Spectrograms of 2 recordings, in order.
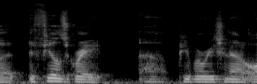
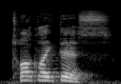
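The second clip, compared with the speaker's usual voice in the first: "Talk like this." said slowly, higher and louder, leaning on "like"; slow emphatic correction; 5 semitones higher, 6 dB louder, slower than usual. Shown as a demonstration. Telling friends how to answer a cry for help, slow and emphatic. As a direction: spell it out slowly, pressing "like". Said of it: "Don't do that".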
